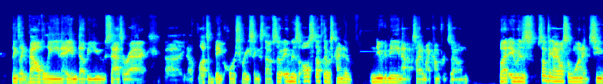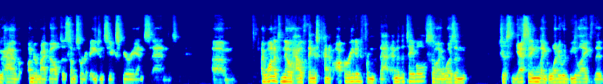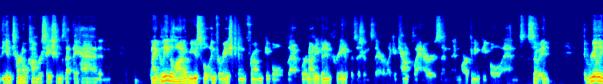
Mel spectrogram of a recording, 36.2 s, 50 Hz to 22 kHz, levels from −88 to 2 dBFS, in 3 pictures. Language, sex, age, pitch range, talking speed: English, male, 30-49, 110-135 Hz, 190 wpm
